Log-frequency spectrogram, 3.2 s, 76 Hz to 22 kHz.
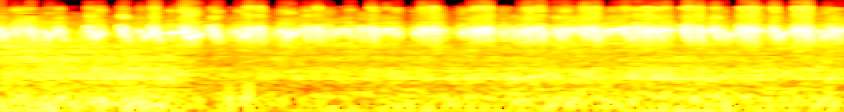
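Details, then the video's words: Bar-winged prinia call used as a lure: fast, steady stream of sharp high chips, about four to five per second, loud and unbroken, over a low hum. "SUARA MP3 PIKAT BURUNG CIBLEK SAWAH"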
